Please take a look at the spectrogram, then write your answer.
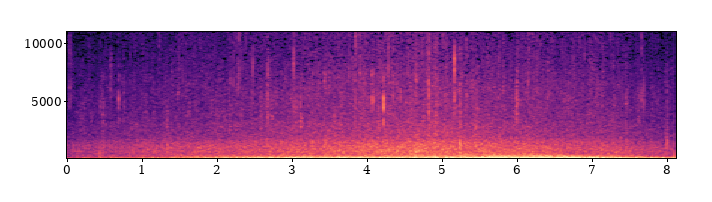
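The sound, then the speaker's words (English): Steady heavy rain from a major storm front over the US East Coast on the evening of Monday, September 10, 2001 pours down, a dense hiss with scattered drop spatters, swelling louder after a few seconds while a low rumble of thunder rolls underneath. No voices. “A major storm front swept across the East Coast on the evening of Monday, September 10th, 2001.”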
